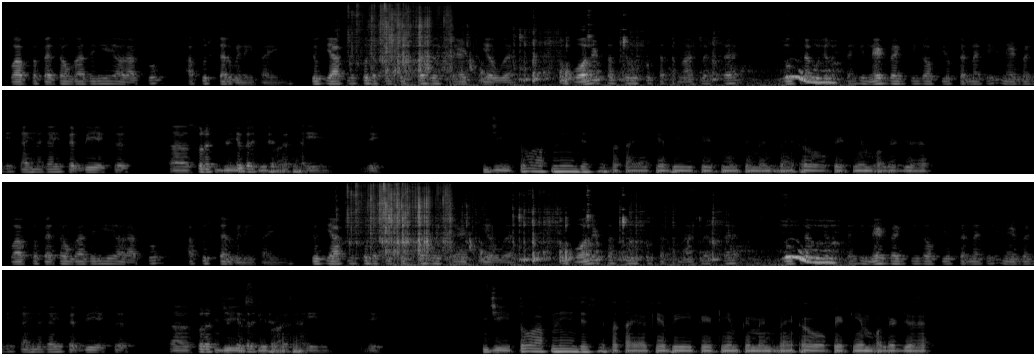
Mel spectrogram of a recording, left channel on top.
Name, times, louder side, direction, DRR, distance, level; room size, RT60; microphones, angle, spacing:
voice 1, 0.1-1.6 2.0-5.1 5.6-6.4 6.7-7.4 7.7-11.6 12.0-12.8 13.3-13.6 13.9-14.1, left 3 dB, 40° left, 0.9 m, -44 dB
Chewing mastication, 3.3-4.8 5.1-8.5, right 4 dB, 80° right, 1.1 m, -36 dB
voice 2, 12.4-13.4 15.1-19.6, right 3 dB, 65° right, 0.4 m, -42 dB
2.7 x 2.7 x 2.6 m
head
